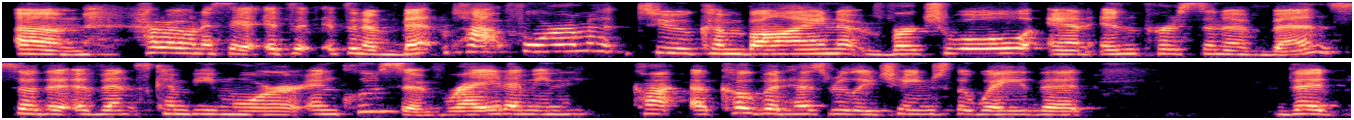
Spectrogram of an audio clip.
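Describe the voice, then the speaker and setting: A woman introduces her firm on a video call in a casual, rambling way. She restarts and fills pauses often. The call audio is a little dull. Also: a little high, a bit bright. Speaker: communications firm vice president.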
